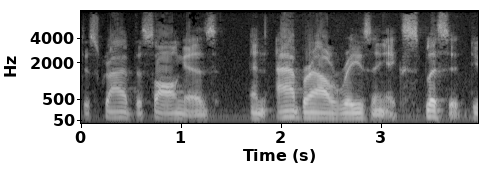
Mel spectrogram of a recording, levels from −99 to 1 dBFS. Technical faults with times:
0.05-2.96 automatic gain rising

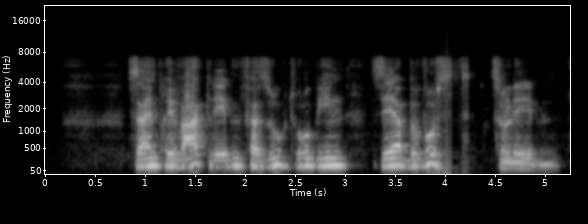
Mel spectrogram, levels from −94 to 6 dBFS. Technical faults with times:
0.01-0.17 AMR comfort noise
3.93-4.38 robotic sound from repeated short buffers

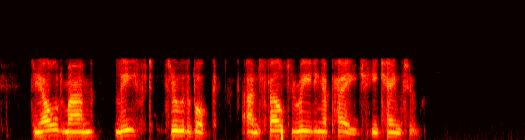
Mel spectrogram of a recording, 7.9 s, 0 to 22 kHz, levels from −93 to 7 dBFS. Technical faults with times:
0.00-7.88 GSM full-rate codec
4.18-4.25 GSM bit errors

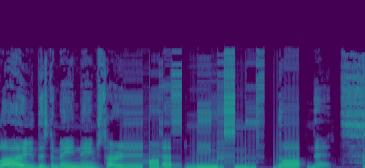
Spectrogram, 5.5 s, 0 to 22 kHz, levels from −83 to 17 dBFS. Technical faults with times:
1.80-4.48 robotic sound from repeated short buffers

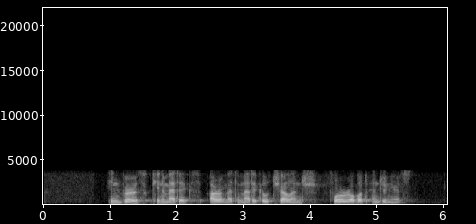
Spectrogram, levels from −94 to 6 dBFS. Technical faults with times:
0.00-6.07 G.729 codec

